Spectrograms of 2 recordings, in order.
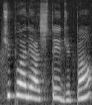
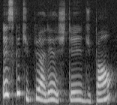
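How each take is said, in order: First: "tu peux aller acheter du pain" with the pitch rising to the end; question by rising tune. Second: Said in the usual way. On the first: Shown as a demonstration. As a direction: make it a question with intonation alone, louder. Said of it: "concentre sur l'intonation à l'oral". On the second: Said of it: "On peut poser la question en utilisant est-ce que".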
